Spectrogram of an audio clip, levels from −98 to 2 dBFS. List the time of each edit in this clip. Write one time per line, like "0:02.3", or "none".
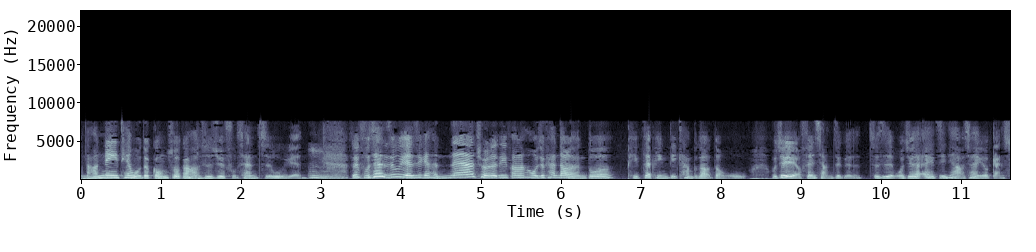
none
